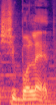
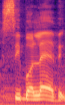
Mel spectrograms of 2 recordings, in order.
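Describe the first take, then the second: First: The word begins with a 'sh' sound. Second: The word begins with a plain 's' sound. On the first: It marks the speaker as a Gileadite. "they would tell them to say the word Shibboleth" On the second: It marks the speaker as an Ephraimite. "They would say Siboleth. Sibo, Siboleth, without she"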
